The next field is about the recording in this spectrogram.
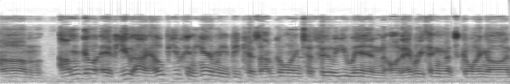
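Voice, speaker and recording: A man with a Southern US accent, fairly high in pitch, very fast, with ordinary pitch variation. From US South. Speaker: gaming streamer. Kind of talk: casual chat.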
